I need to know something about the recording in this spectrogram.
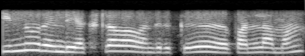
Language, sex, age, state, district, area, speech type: Tamil, male, 18-30, Tamil Nadu, Sivaganga, rural, conversation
